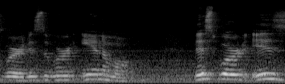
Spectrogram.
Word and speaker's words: animal: they come out with animal. You have an accent when you say things like that. When you pronounce it in the way we pronounce in English, you come out with an English accent.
